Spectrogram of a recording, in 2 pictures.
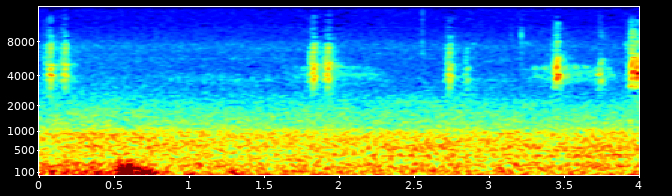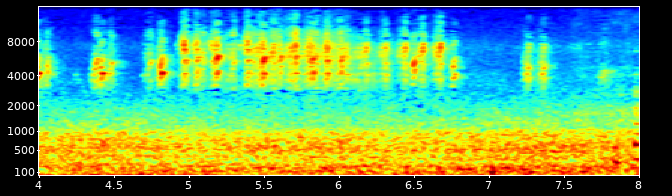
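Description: Fledgling birds calling while they wait to be fed: short, high chirps here and there, then a rapid run of twittering from about five to seven seconds in, over a steady low background rumble.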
